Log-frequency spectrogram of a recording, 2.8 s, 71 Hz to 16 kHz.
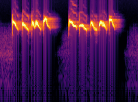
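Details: Malaysian white-eye beginning to sing while in minor moult and not yet in form, 24 August 2023: two back-to-back bright phrases of five quick, wavering high notes, loud and clean against a quiet room.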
